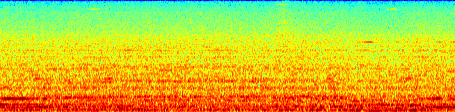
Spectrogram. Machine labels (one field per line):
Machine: fan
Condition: normal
